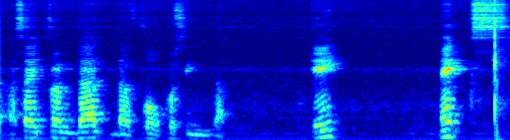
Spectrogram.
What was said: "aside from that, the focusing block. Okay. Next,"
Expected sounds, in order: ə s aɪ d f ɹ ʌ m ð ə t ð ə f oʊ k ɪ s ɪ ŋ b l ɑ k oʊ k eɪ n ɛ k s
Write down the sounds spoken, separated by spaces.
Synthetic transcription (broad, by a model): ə s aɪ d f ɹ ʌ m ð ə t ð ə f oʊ k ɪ s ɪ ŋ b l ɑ oʊ k eɪ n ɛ k s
